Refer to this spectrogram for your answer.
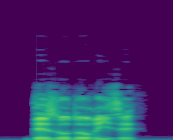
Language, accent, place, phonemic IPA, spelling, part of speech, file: French, France, Lyon, /de.zɔ.dɔ.ʁi.ze/, désodoriser, verb, LL-Q150 (fra)-désodoriser.wav
- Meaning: to deodorize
